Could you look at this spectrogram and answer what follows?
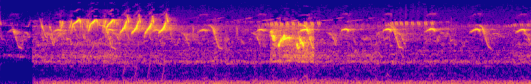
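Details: Red-whiskered bulbul calling amid other chirping birds: a quick run of high trilled notes, a harsh buzzy burst, then short whistled chirps repeated about every half second over a low rumbling background.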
